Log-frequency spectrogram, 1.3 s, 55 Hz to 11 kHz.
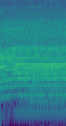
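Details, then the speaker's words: Winterized two-stroke blower on premix, just started on choke within three pulls: a steady, even buzzing note holding a constant pitch with no misses or surging; the engine runs cleanly. "That fired then. Now that was 3 pulls. I could have got it fired on the second pull. It did actually fire. That's a 2-stroke."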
